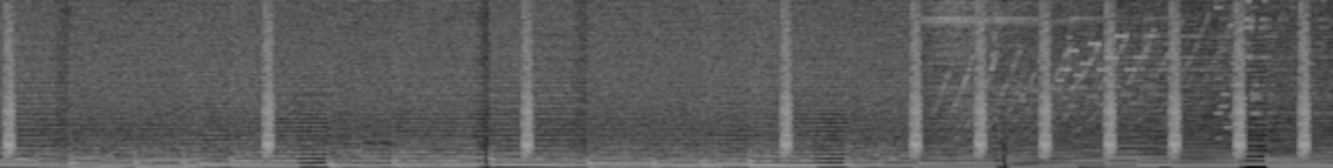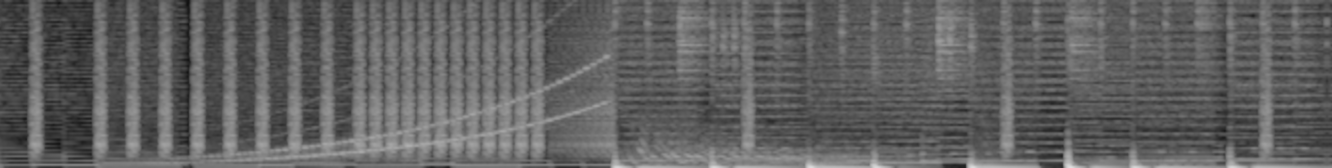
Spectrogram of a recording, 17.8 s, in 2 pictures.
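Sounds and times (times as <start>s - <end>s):
hyperpop music: 5.2s - 17.7s.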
